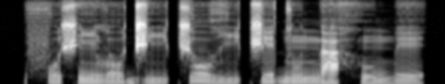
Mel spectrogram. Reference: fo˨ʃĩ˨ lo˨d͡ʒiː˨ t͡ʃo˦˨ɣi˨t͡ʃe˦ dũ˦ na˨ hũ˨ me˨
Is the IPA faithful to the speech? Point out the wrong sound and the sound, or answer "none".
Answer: none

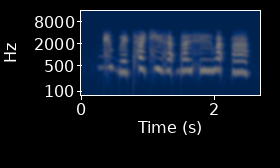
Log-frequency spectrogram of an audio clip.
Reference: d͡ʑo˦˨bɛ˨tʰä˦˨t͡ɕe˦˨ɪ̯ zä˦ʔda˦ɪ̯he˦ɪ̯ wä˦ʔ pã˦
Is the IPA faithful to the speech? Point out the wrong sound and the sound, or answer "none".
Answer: none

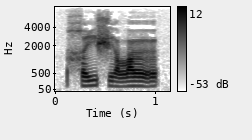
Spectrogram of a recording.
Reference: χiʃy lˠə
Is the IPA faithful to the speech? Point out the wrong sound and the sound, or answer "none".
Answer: y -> i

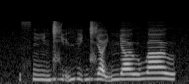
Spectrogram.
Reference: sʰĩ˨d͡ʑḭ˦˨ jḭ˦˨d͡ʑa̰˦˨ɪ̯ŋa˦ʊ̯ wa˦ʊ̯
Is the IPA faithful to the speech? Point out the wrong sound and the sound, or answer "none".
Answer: ŋ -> ɲ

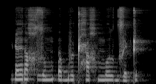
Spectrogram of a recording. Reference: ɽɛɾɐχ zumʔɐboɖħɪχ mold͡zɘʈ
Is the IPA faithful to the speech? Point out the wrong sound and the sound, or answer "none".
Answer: ɪ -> ɛ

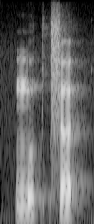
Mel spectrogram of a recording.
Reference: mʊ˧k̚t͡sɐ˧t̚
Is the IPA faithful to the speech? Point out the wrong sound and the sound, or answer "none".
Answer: none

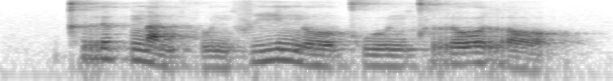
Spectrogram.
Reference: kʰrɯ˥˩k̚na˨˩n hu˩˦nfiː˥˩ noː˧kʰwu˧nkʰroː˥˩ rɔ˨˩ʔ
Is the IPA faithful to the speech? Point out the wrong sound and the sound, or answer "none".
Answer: none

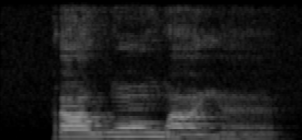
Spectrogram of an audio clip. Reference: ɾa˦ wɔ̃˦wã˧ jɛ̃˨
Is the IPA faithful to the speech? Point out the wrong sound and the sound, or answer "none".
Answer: none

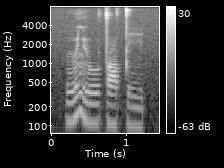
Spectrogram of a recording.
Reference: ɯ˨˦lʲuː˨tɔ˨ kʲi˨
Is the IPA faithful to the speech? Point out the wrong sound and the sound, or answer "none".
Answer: kʲ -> t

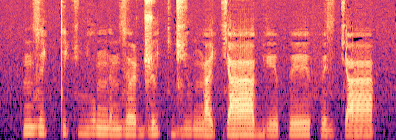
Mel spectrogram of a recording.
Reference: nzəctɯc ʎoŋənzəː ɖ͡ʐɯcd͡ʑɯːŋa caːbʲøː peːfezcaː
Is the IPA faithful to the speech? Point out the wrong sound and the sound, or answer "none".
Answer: øː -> eː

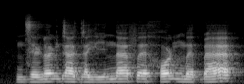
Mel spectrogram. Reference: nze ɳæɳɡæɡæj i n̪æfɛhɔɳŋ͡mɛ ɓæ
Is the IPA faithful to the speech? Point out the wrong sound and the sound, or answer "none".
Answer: none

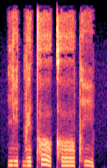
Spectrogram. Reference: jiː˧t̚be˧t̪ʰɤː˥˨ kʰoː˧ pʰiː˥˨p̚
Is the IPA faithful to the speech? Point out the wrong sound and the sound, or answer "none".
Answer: oː˧ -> ɤː˧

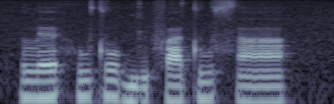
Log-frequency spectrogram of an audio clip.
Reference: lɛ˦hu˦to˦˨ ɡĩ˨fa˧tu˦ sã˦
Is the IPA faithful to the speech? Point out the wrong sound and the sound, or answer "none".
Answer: none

